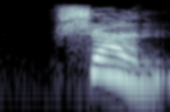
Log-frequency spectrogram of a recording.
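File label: "shan" Mandarin Chinese, fourth tone, pinyin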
